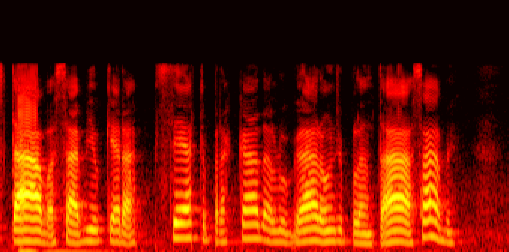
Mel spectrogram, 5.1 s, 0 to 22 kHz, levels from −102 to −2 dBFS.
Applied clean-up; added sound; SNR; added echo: none; none; none; none.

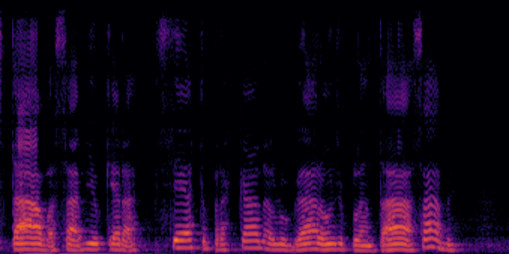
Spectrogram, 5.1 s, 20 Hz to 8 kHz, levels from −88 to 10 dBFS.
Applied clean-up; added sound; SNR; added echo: none; none; none; reverberation time 0.2 s.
